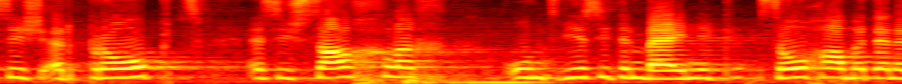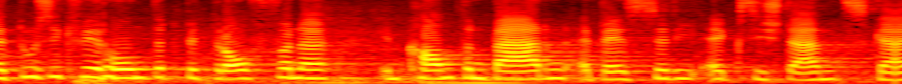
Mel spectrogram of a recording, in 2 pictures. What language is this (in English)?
Swiss German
